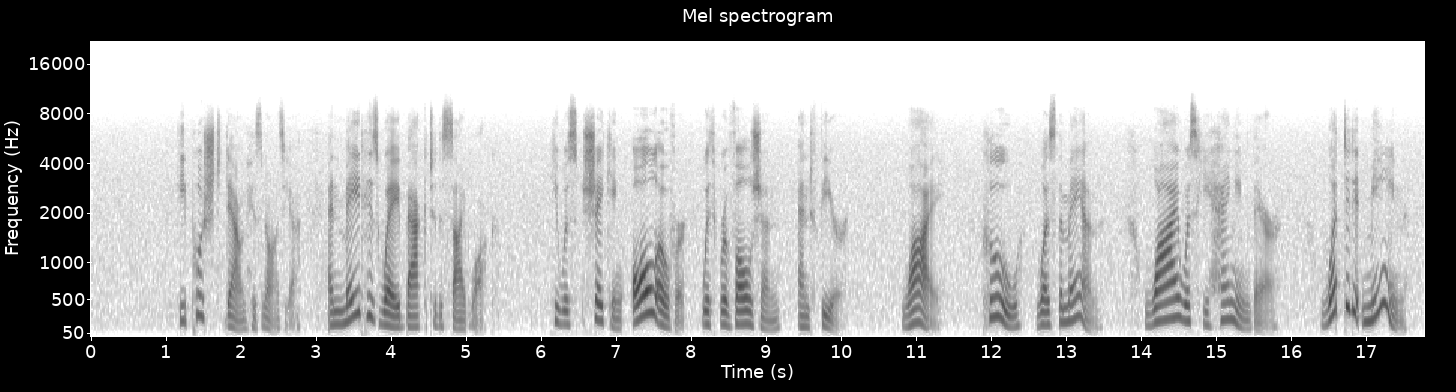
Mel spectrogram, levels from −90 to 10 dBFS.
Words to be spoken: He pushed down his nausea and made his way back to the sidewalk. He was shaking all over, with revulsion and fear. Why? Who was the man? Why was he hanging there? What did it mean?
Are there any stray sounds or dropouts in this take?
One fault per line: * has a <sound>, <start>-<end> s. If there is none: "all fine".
all fine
